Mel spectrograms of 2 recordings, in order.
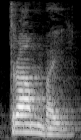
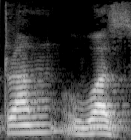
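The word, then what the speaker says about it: tramwaj: আমরা ইংরেজিতে পড়লে কী হইতো, ট্রাম ওয়াজ, কিন্তু এটা পোলিশ হচ্ছে ট্রামভাই। ডাব্লিউ কে ওরা ভি উচ্চারণ করে এবং জেডটা আমরা আগেই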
